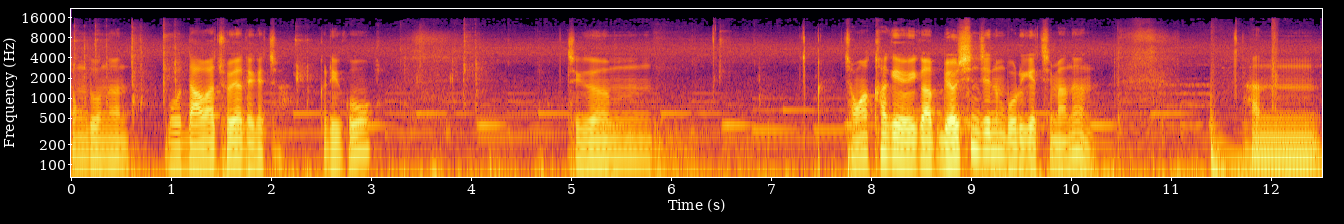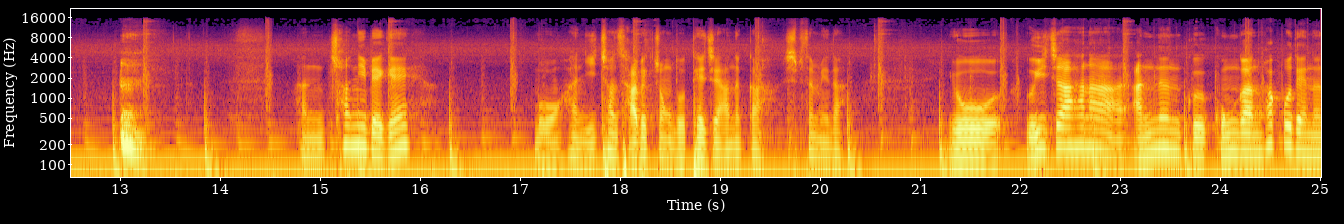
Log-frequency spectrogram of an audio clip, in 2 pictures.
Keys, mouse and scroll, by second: 1.5 middle click, 3.0-3.5 scroll down 1, 3.7 shift+middle click, 4.6 scroll up 1, 5.5 middle click, 6.5-15.8 shift+middle drag, 15.8-16.7 scroll down 1, 17.8 scroll up 1, 18.3 shift+middle click, 18.8 scroll up 1, 19.5 shift+middle click, 19.8 scroll down 1, 20.0 scroll up 1, 20.2-20.6 scroll down 1, 20.6 shift+middle click, 20.9 scroll up 1.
